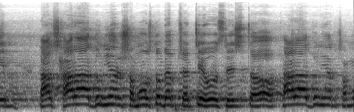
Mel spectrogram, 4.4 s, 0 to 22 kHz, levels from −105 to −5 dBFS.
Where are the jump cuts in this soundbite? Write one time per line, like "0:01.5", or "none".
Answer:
0:03.5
